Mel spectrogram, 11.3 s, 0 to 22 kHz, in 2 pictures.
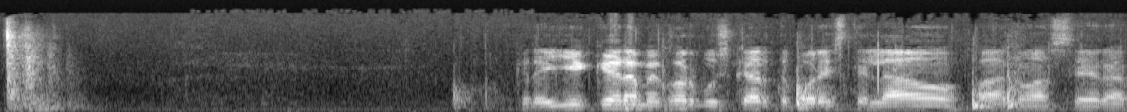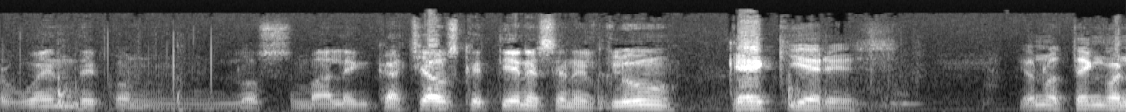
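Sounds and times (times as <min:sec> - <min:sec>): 
door swinging shut with a solid thud: 0:00.0 - 0:00.5
speech: 0:02.6 - 0:11.2.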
